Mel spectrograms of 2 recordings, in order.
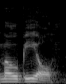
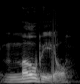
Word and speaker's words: Mobile: all the time so I live in Mobile Alabama where the emphasis is on the last syllable but a lot of people say Mobile Alabama which is wrong some people say Mobile which is really wrong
